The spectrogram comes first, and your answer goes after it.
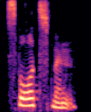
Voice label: "sportsman", Indian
